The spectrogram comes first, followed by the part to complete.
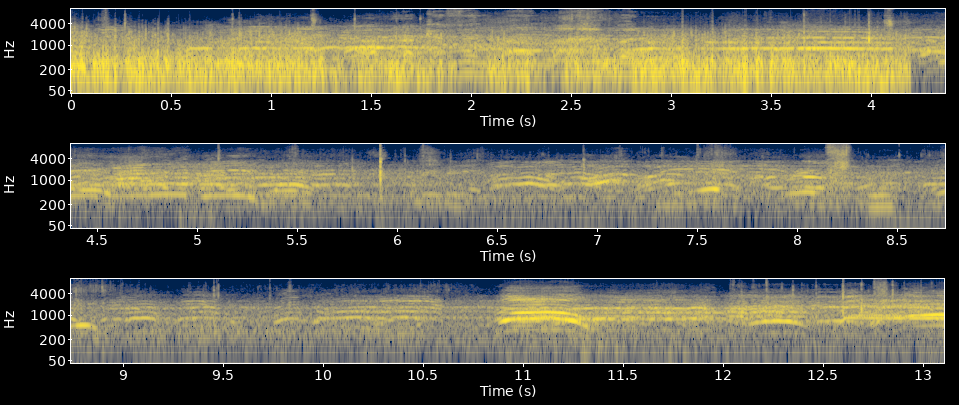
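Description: Voices of players and spectators at a rugby league match, shouting and calling out in many short cries, with a loud shout about eleven seconds in. A heavy low rumble sits under the voices for the first four seconds and then stops abruptly.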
